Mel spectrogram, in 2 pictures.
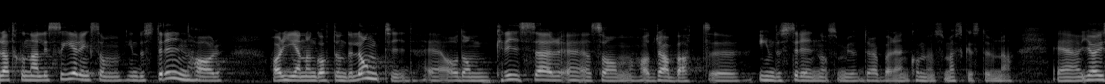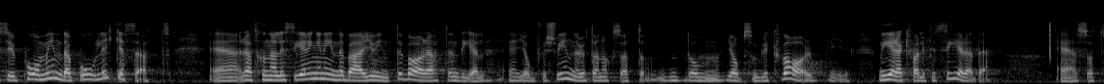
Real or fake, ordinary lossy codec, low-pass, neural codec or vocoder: real; none; 7.2 kHz; none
